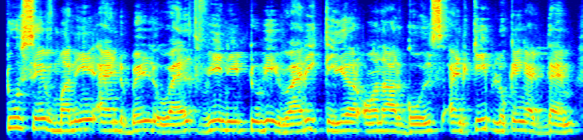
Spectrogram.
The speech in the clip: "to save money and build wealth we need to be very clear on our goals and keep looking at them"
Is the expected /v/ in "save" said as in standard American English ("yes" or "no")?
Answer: yes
